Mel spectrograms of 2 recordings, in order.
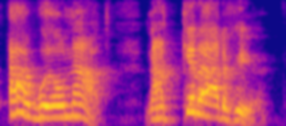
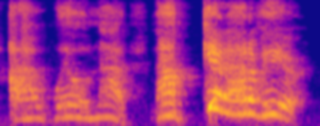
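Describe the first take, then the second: First: Loud high furious dismissal; angry refusal. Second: Building to a shout. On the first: Landowner refusing the little girl, loud and furious. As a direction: throw her out with your voice. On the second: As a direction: start cold, then explode. Landowner refusing again, building. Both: Retold or imitated.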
